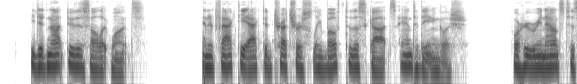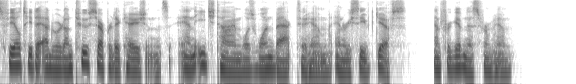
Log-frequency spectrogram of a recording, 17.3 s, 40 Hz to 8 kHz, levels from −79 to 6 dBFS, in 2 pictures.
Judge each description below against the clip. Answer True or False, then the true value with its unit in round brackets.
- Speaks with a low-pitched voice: True (110 Hz)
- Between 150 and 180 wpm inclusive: True (165 wpm)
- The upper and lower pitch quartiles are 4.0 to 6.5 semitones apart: False (3.4 semitones)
